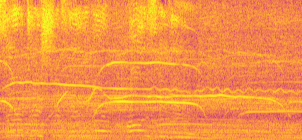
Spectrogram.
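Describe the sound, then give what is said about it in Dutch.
A large, angry crowd at a commemoration jeers as a minister comes onto the stage, filling the air with a loud, sustained roar of overlapping shouts and calls, steady throughout with no single clear voice standing out. “Veel mensen zijn ook boos. En dat is te horen bij de herdenking. Zodra een minister het podium opkomt, hoor je dit.”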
